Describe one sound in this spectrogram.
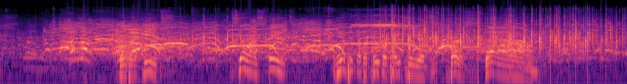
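Young women cheerleaders chant and shout loudly in unison.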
